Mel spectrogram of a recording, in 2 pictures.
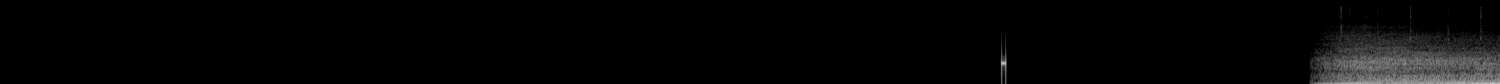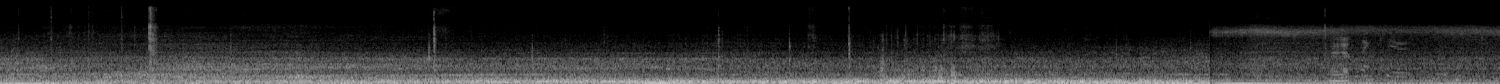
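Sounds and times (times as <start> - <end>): road and engine rumble inside car: 13.2 - 30.0.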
